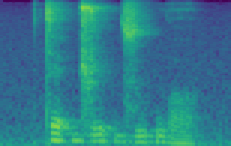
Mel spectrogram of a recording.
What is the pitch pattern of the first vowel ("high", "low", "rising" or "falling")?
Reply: high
